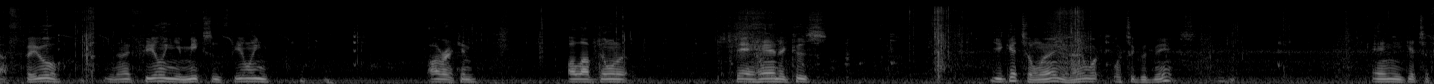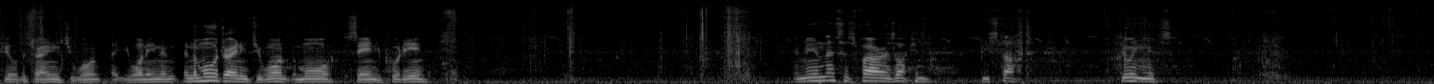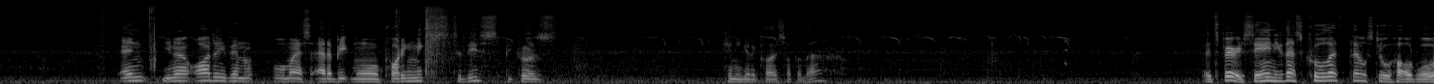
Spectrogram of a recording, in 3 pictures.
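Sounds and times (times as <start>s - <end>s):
bird chirping: 0.0s - 41.4s
hands scraping gritty potting mix: 7.1s - 8.4s, 9.1s - 34.5s.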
